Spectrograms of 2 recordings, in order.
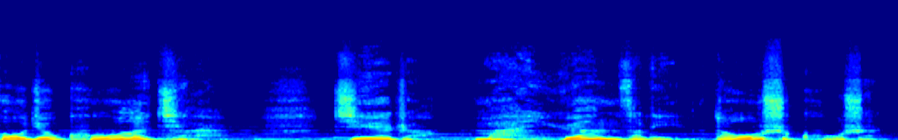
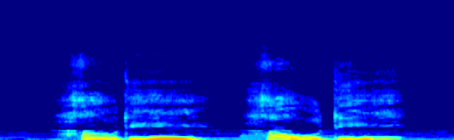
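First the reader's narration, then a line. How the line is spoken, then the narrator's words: Soft repeated calling. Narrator (Chinese): 床下有小声连连的叫着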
